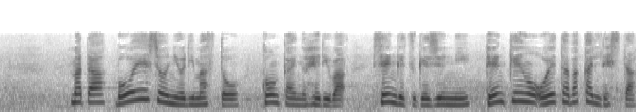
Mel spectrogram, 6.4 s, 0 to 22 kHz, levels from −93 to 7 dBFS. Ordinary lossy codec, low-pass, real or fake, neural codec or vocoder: none; 7.2 kHz; real; none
